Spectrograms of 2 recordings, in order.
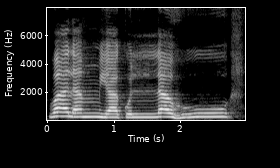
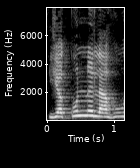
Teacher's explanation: نون کی آواز مرج ہو جائے گی لام کے اندر ہی، یعنی نون کی آواز علیحدہ سے سنائی نہیں دے گی. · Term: ادغام یرملون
